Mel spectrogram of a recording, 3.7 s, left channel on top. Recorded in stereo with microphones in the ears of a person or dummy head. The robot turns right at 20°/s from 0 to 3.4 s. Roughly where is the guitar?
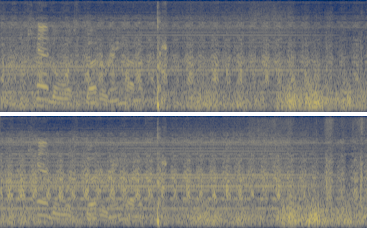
I don't hear a guitar.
